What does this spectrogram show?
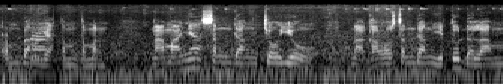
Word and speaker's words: Coyo: Cuman ada 4 huruf, C-O-Y-O. Tapi untuk zaman dulu tuh nama Choyo itu tidak 4 huruf ya, menggunakan ejaan yang belum disempurnakan atau ejaan lama, T-J-O-J-O. Jadi kalau T-J itu huruf C ya kalau untuk saat ini, dan huruf J itu dulu dibacanya Y.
